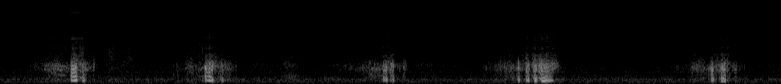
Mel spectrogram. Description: Shitzu maxy sleeping and he is in deep sleep snoring loud cute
